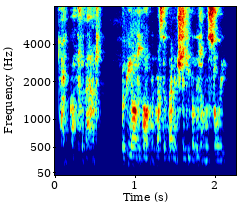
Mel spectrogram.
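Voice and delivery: plain reading voice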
